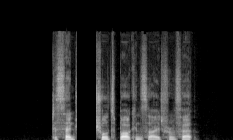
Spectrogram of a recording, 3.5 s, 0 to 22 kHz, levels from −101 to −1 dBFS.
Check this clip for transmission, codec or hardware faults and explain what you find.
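Three faults are present in this speech clip. Two are damaged data in a compressed stream, and one is a playback stall.

The first burst of damaged data comes at 0.82 s. The second runs from 2.84 to 2.86 s. At each point some bytes of the compressed stream are wrong. The decoder cannot read those frames. It loses its place and hunts for the next valid frame header. Both are heard as a brief disturbance in the speech.

The playback stall runs from 1.15 to 1.45 s, lasting 300 ms. The speech simply stops mid-flow and the output goes silent. Then it resumes. The likely cause is the player running short of data, or its thread being blocked, so nothing reached the output until it recovered.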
